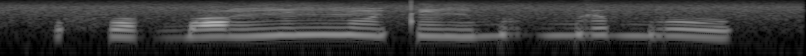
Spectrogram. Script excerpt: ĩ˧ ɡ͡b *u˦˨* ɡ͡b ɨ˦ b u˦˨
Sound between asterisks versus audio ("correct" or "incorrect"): incorrect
